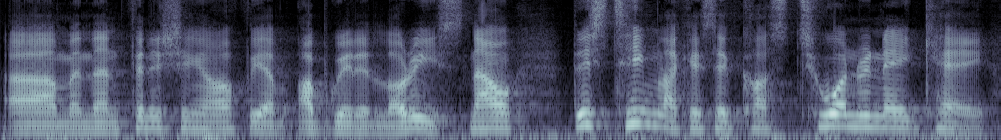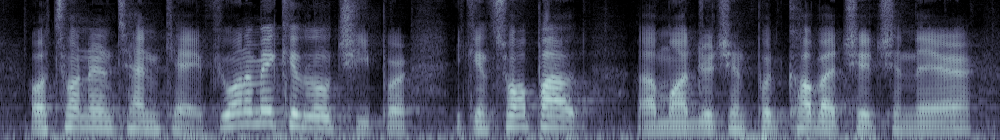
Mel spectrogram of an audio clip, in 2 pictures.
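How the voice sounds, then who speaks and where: A man's voice: a little high, a little fast, few pauses, pushed and bright, smooth. A man giving casual, conversational gameplay commentary as a gaming video host, using informal slang.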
